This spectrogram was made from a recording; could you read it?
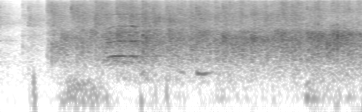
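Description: Applause from an audience at the Whole Vineyard Church before a Bible reading starts abruptly after a brief quiet moment and holds steady as a dense, even wash of many hands clapping, with a few murmured voices mixed in.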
